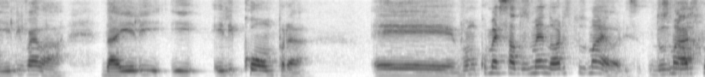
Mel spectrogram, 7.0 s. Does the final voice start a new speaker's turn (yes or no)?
no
